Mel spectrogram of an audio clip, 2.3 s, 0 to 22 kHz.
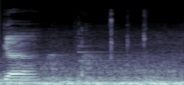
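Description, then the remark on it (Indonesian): Police escort vehicles, one with plate number A17, pass through a traffic jam, with a steady low engine rumble throughout, a brief tonal blare at the start, and a few sharp clicks near the end. “lagi macet patwa lewat ya plat nomornya A17 oke okay.”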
